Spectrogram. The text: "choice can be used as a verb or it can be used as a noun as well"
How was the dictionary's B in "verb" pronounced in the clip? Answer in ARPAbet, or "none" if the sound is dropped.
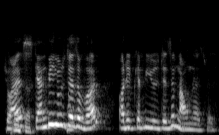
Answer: none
